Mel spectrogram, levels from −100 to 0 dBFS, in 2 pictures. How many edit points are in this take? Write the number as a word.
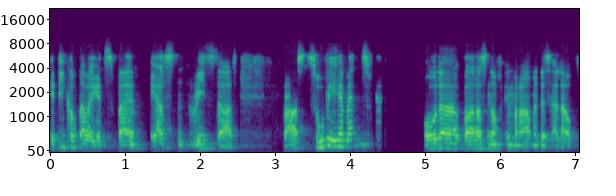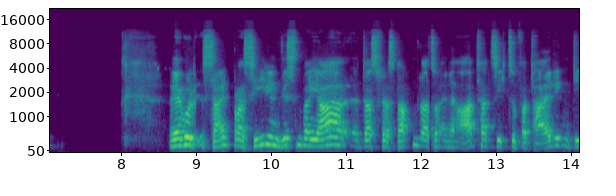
two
